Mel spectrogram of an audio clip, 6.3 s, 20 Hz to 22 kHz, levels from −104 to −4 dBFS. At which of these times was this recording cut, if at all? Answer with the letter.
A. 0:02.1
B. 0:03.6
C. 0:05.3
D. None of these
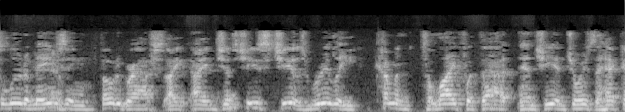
D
